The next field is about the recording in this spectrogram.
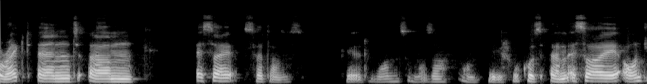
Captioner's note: murmuring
